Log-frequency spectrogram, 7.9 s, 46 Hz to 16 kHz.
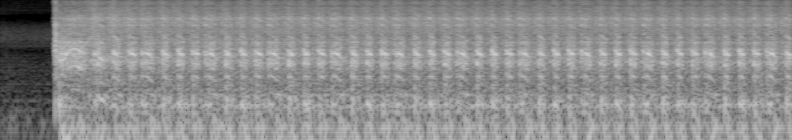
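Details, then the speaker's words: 1999 Honda Civic EK hatchback, sat several years, starter jumped straight to battery while holding distributor: steady starter chug, engine almost catching but not firing; cranks but won't start, owner suspects ignition timing needs advancing. "All right. Maybe I got to advance it and what not. I kind of heard it start."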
